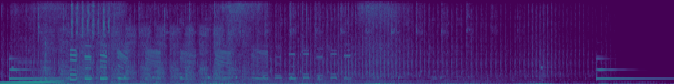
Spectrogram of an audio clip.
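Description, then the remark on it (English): A busy jingle of chirpy, bubbly sound effects opens with a rising tone, then a single clear bell chime rings out alone at the end and sustains as it fades, signaling the return of the Science Friday science club. “Guess what that sound means? Especially the bell.”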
